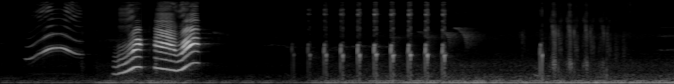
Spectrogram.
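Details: Pet Indian ringneck parakeets at play, phone-recorded: three wavering, harmonic screeches in quick succession, followed by a fast, regular series of dry ticks, about four per second, fading into softer chatter.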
